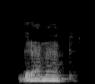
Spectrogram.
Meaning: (adjective) garnet; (noun) garnet (the gem and the color); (verb) past participle of granar
- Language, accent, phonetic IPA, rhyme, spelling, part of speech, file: Catalan, Valencia, [ɡɾaˈnat], -at, granat, adjective / noun / verb, LL-Q7026 (cat)-granat.wav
